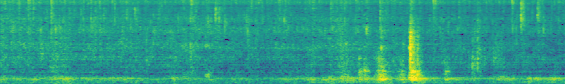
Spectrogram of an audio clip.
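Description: Corned beef frying in a pan on a gas stove: faint, steady sizzling with fine crackles. A couple of light knocks come about six seconds in.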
